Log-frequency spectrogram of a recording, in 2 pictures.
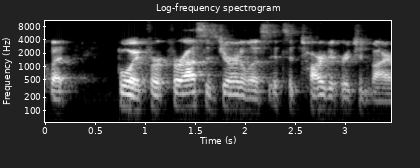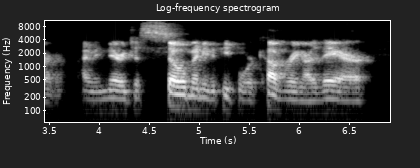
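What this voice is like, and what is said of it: Hoarse, barely recovered voice. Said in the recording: “you'd lost your voice ... I think I barely have it back ... ended up losing my voice”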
